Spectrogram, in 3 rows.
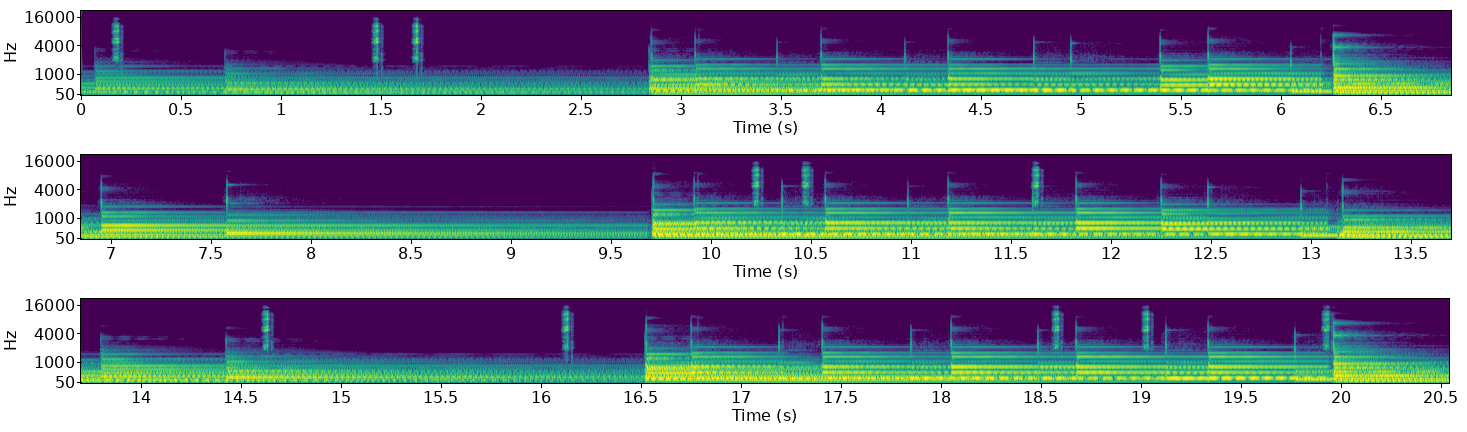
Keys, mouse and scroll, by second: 1.3 click, 1.5 click, 10.1 click, 10.3 click, 10.7 Delete, 11.3 shift+a, 14.8 shift+middle click, 14.9-15.3 scroll down 2, 15.3 shift+middle click, 15.5-15.9 scroll down 1, 15.9 shift+a, 18.9 click, 19.7 click.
